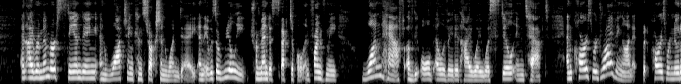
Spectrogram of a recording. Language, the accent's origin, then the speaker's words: English; Boston, Massachusetts, United States; Well, I'm from Boston originally, and in the late 1990s and early 2000s, I was working at an architecture firm in downtown Boston.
